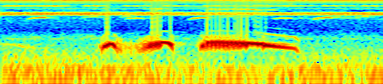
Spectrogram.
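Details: Spotted dove lure phrase: two short hooted notes then a sustained, gently falling coo, heard over a low rumble and a constant faint high-pitched hum.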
